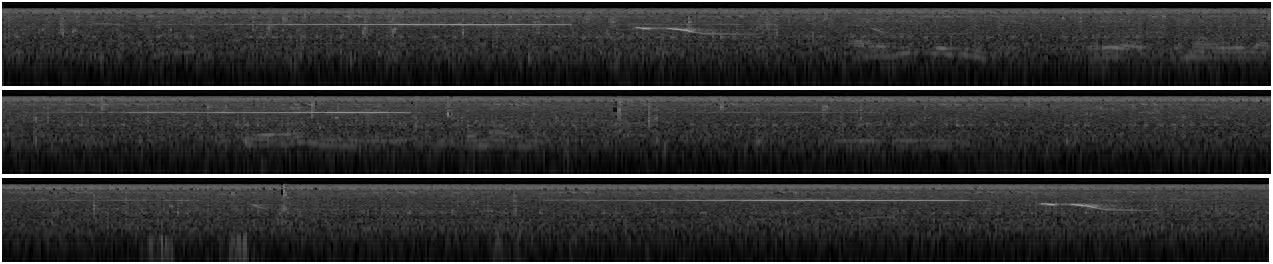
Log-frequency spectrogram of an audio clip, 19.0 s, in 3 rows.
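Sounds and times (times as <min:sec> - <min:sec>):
outdoor background hiss: 0:00.0 - 0:19.0
thin high whistle: 0:00.4 - 0:03.8, 0:06.6 - 0:08.4, 0:09.8 - 0:10.8, 0:12.7 - 0:14.0, 0:15.4 - 0:18.7.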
